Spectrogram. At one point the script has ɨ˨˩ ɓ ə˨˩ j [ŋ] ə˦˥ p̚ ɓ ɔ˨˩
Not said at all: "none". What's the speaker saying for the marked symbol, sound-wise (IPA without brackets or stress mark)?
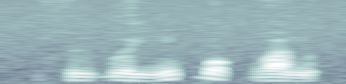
ŋ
